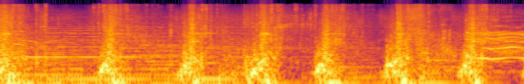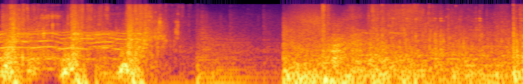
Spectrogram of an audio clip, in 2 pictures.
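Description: Dramatic music with a run of heavy punch impacts, one about every two-thirds of a second. A man yells partway through. From about eight seconds in, a dense, steady rushing wash takes over.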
